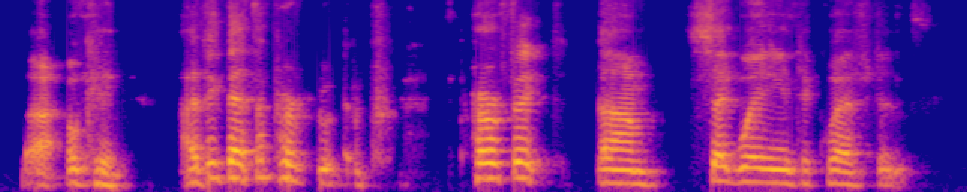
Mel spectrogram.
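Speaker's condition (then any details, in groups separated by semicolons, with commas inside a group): Cerebral palsy; spastic type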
